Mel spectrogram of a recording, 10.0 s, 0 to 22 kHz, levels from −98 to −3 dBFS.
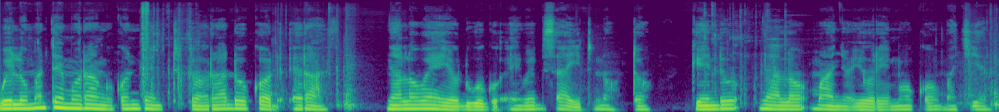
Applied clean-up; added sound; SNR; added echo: neural mask model RNNoise.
